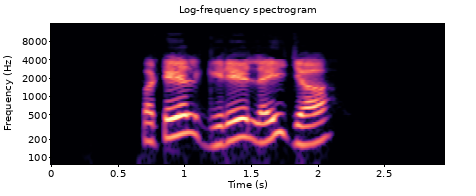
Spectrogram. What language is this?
Wadiyara Koli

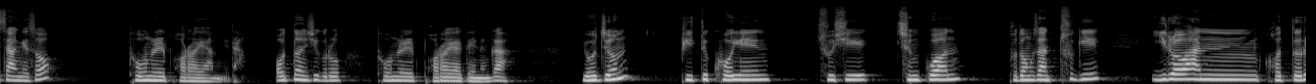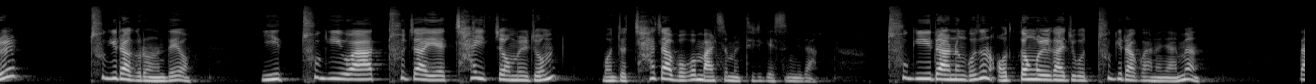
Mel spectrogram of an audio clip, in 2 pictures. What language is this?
Korean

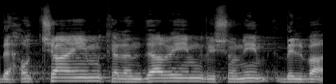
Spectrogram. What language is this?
Hebrew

